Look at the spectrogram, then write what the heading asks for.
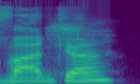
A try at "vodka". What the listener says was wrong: No, we say vodka with a W, vodka.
